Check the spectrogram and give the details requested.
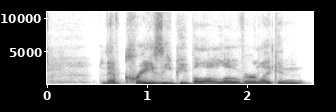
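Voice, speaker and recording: Host, male, West Coast American accent, casual live Q&A, digressive and filler-heavy, mid-pitched. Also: moderate pace, mellow. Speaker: podcast host answering questions. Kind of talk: rambling live Q&A.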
